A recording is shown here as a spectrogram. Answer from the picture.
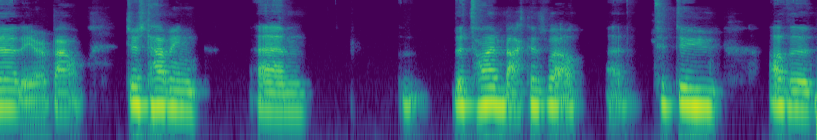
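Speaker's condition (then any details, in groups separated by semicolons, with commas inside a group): Cerebral palsy; from birth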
